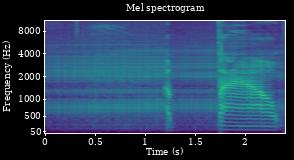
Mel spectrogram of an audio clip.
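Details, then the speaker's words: Restored Hacker RP18 Sovereign radio on medium wave: steady buzzing hum, then a loud warbling whistle sweeps in as tuning nears a Spanish station; interference hum, receiver sensitive. "There's another Spanish station, and you'll hear this interference as I'm getting nearer."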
